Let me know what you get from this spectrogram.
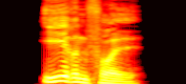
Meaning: honourable
- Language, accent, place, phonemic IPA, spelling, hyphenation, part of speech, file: German, Germany, Berlin, /ˈeːʁən(ˌ)fɔl/, ehrenvoll, eh‧ren‧voll, adjective, De-ehrenvoll.ogg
